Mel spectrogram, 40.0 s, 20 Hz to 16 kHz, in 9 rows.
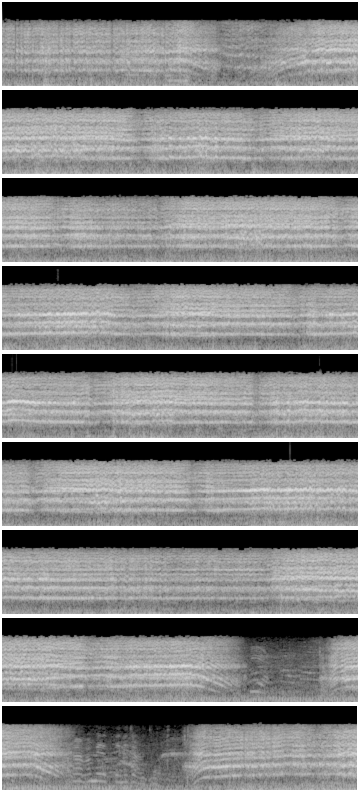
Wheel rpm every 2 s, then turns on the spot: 160, 60, 160, 160, 160, 160, 160, 160, 160, 160, 160, 160, 160, 160, 160, 160, 140, 50, 20, 140.
none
